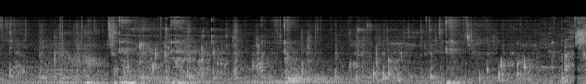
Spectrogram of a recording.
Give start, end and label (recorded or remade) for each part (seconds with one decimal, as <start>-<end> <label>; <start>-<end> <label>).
0.0-1.2 remade; 1.2-2.2 recorded; 2.2-5.4 remade; 5.4-5.9 recorded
